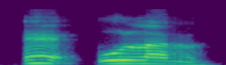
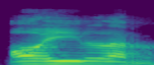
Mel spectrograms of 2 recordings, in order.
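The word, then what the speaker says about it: Euler: 1 itu dinamakan bilangan e ular Bacanya jangan gitu Ini nama orang yang udah meninggal bacanya ini oiler ya oiler bilangan oiler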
